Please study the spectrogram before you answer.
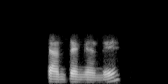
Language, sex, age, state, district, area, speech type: Telugu, male, 18-30, Andhra Pradesh, Eluru, rural, conversation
